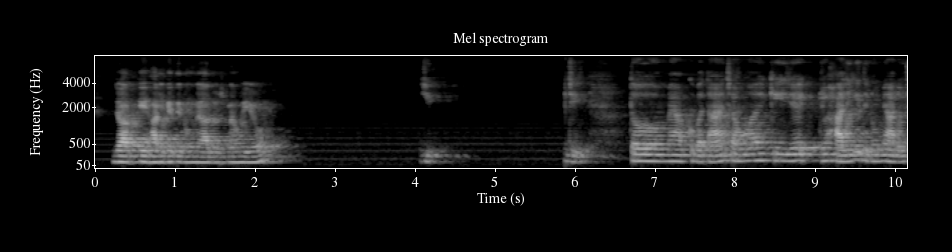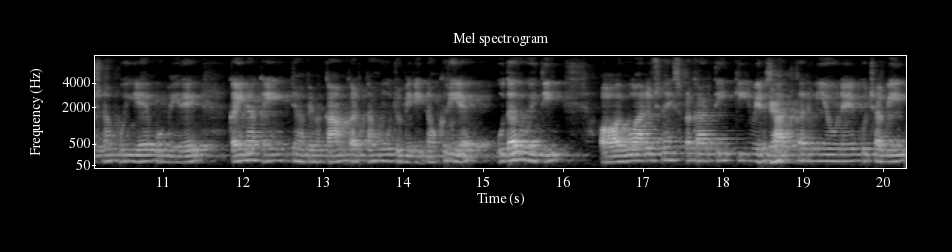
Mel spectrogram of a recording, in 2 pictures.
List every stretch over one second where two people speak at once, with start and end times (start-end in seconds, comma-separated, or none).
none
